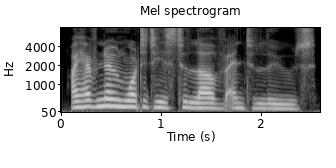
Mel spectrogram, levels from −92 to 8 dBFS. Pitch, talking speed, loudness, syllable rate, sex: 190 Hz, 255 wpm, -18 LUFS, 4.6 syllables/s, female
